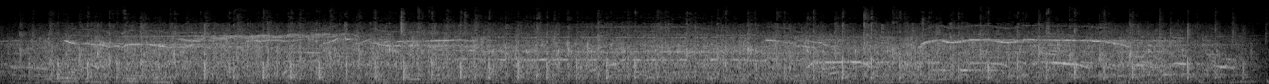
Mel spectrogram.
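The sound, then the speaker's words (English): A large crowd applauds healthcare workers and other workers at night, a dense steady wash of clapping with scattered whistles and shouts rising over it, holding at full level for about twelve seconds before tapering off. “But we have been seeing a coming together of sorts, as every night people are applauding the healthcare workers and all other workers who are still grafting for the good of everyone else.”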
